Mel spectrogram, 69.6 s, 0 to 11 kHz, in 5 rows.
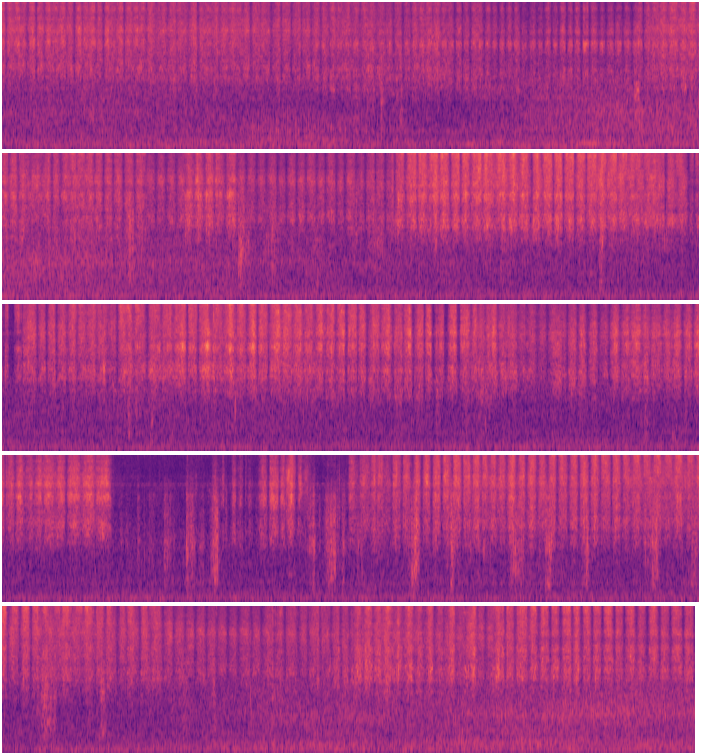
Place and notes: workers cleaning the wooden park benches with sandpaper
Tallinn, Estonia, 21 April 2011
